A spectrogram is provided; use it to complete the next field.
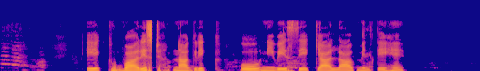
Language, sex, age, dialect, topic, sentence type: Hindi, female, 18-24, Marwari Dhudhari, banking, question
